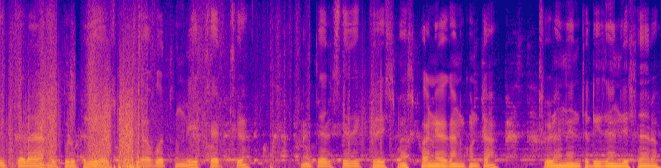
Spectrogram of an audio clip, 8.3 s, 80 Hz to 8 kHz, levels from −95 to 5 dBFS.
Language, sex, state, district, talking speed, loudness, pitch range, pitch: Telugu, male, Telangana, Nalgonda, 100 wpm, -20 LUFS, 100-105 Hz, 100 Hz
